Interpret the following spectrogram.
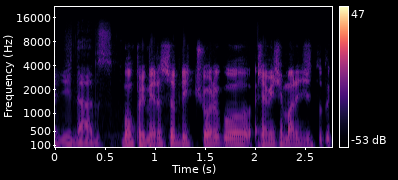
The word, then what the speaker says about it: Csorgo: Porque o nome do Tiorgo, gente, pra quem não sabe, escreve C-S-O-R-G-O, mas se pronuncia Tiorgo.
